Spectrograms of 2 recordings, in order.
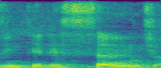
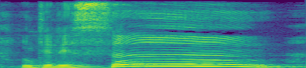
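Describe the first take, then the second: First: Said in the usual way. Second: "Interessante" hailed slowly, stressed SAN stretched way up; calling the word. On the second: Shown as a demonstration. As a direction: call out "Interessante", holding SAN long and high. (chamando "Interessante", com o SAN esticado e agudo) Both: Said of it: "Quando você chama a palavra".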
